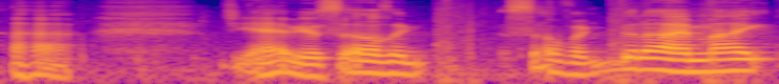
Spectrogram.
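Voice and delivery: put-on Australian accent. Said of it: "the only thing I can say with an accent, Australian accent".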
